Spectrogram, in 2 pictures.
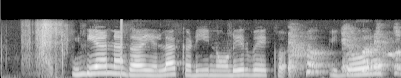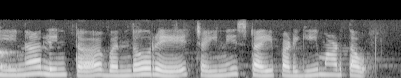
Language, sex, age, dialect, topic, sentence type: Kannada, female, 18-24, Northeastern, banking, statement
